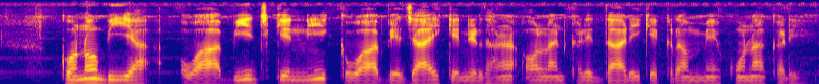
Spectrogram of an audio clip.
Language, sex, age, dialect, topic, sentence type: Maithili, male, 18-24, Southern/Standard, agriculture, question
